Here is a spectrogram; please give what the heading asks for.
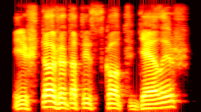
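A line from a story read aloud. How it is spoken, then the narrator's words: Menacing question. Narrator (Russian): грозно вопросил Федя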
